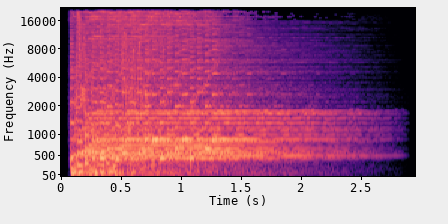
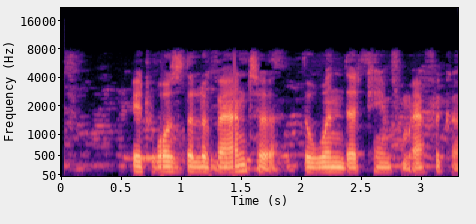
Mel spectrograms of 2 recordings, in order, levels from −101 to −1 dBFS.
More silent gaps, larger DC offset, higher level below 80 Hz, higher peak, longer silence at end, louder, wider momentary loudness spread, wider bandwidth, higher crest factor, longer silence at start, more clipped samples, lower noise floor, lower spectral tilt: neither; neither; first, -38 dBFS vs -60 dBFS; about the same, -4 dBFS vs -4 dBFS; first, 0.6 s vs 0 s; about the same, -18 LUFS vs -20 LUFS; first, 17 LU vs 6 LU; first, over 20 kHz vs 7.8 kHz; about the same, 16 dB vs 18 dB; about the same, 0.05 s vs 0.05 s; neither; first, -50 dBFS vs -43 dBFS; second, -3 dB/octave vs -5.5 dB/octave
